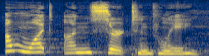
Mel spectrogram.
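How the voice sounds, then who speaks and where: Slow, gentle woman preacher in a church. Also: on the high side, big pitch swings, big-room sound. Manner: slow, gentle, drops to a near whisper on key lines. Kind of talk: sermon with storytelling.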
